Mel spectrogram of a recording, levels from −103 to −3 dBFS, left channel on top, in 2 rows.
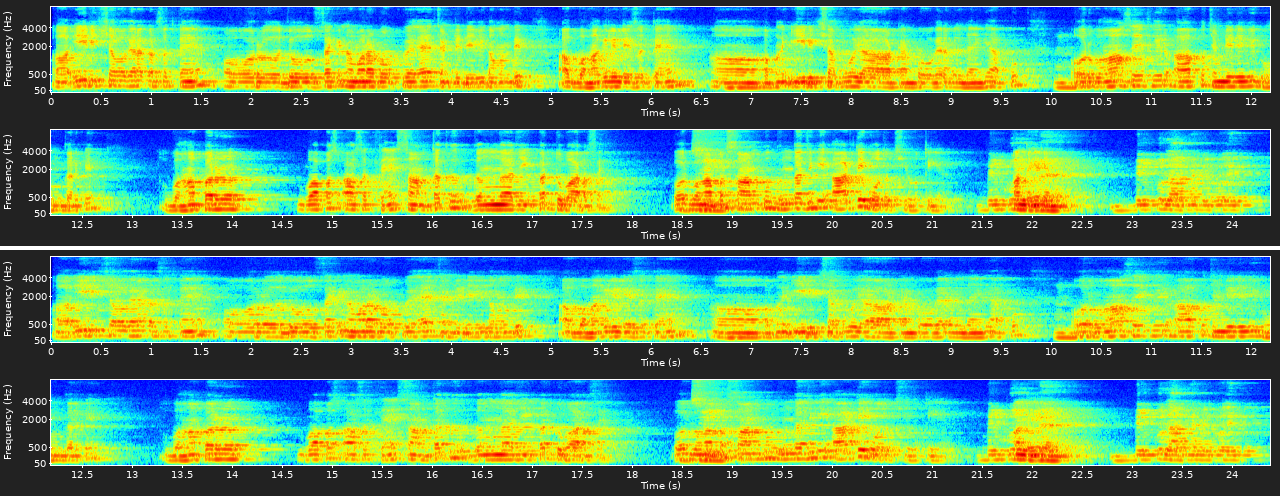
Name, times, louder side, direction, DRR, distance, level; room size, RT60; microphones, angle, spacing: voice 1, 0.0-9.8 10.2-12.7 13.3-14.1 14.7-17.8 18.4-21.2 21.8-22.3, left 3 dB, 40° left, 3 dB, 0.4 m, -21 dB
voice 2, 6.6-7.0 10.0-10.4 18.4-19.1 21.4-22.4 22.8-24.1, left 1 dB, 15° right, -5 dB, 0.8 m, -24 dB
6.1 x 2.5 x 3.2 m, 1.2 s
head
